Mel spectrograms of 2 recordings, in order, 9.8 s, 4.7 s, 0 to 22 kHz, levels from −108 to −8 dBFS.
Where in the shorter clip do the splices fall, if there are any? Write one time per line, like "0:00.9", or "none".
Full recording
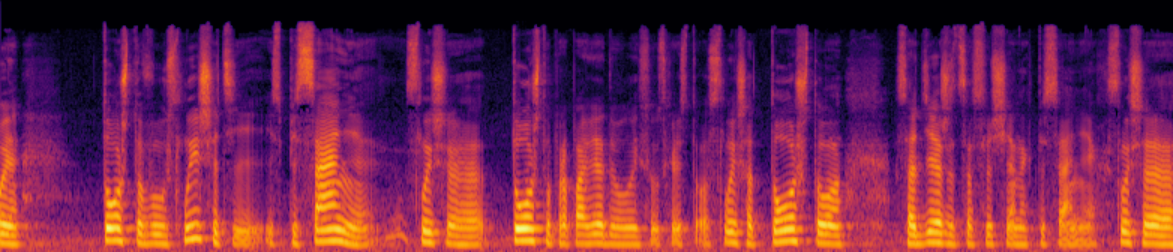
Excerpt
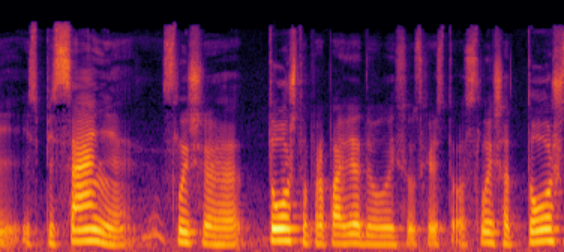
none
